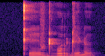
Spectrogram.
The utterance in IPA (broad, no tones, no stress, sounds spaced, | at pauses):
kʼ e v ɖʱ o r ɖ e ɳ ɘ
